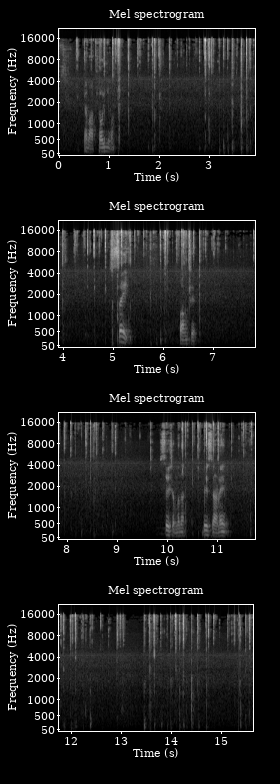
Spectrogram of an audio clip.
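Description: Keys on a keyboard clatter in quick bursts of typing.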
